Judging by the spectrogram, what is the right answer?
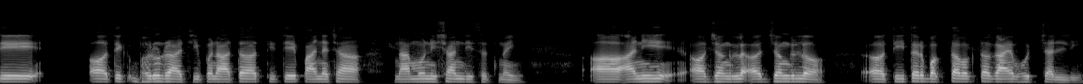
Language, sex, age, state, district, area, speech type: Marathi, male, 18-30, Maharashtra, Nagpur, rural, spontaneous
